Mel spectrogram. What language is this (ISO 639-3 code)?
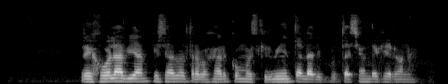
spa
